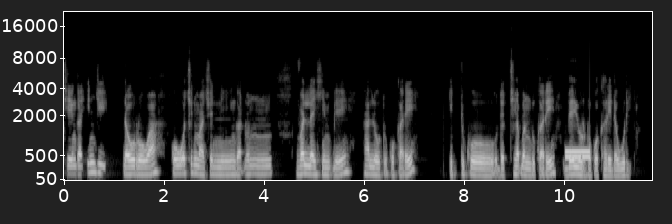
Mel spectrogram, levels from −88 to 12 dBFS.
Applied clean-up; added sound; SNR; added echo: classical method spectral subtraction.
